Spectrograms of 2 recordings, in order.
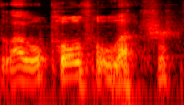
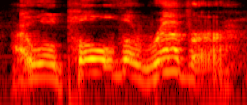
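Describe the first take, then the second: First: The word 'lever' starts with an L sound. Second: The word 'lever' starts with an R sound. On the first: "instead of" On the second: "he says it with an R sound"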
